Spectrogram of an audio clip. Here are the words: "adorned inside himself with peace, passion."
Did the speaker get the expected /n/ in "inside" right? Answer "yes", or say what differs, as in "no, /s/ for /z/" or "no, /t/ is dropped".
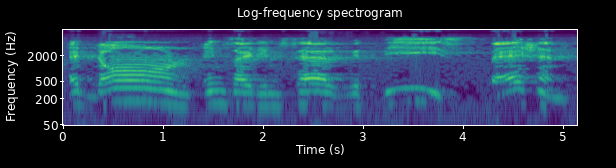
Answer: yes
